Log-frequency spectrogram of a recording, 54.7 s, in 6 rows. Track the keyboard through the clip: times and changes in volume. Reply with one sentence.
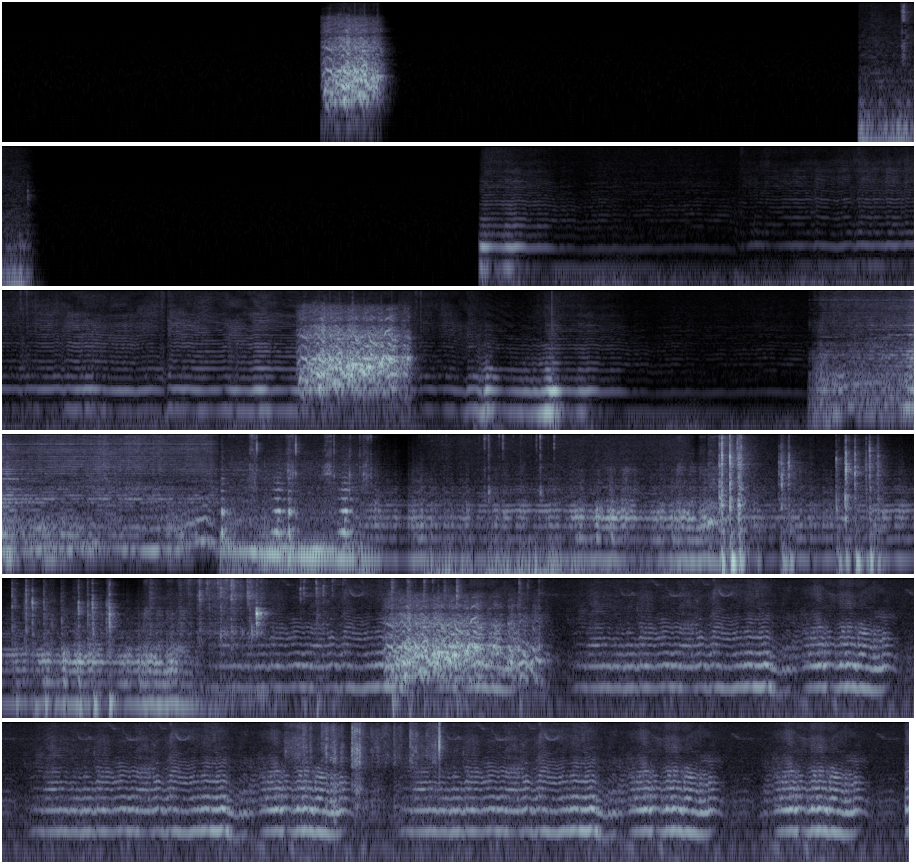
You can hear the keyboard from 31.5 to 42.0 s, getting louder then quieter.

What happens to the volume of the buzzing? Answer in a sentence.
The volume of the buzzing goes up.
